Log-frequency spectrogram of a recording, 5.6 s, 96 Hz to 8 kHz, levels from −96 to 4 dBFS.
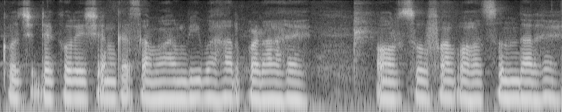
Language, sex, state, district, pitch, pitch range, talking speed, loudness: Hindi, female, Bihar, West Champaran, 160 Hz, 155-165 Hz, 140 wpm, -16 LUFS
